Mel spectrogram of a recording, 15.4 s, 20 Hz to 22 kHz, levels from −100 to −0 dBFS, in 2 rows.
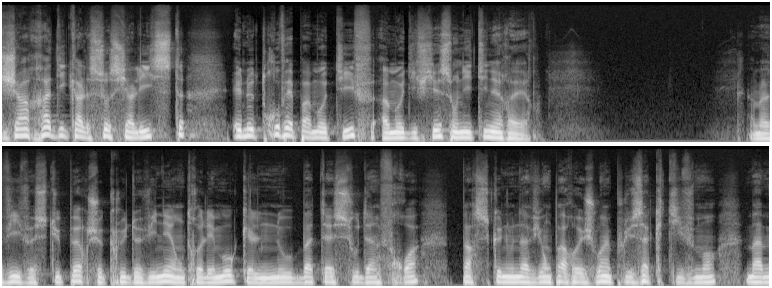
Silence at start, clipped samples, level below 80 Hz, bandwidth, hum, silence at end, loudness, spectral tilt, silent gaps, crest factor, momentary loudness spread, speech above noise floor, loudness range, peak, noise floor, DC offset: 0 s; under 0.1%; -38 dBFS; 14.5 kHz; none; 0 s; -16 LUFS; -6.5 dB/octave; none; 14 dB; 7 LU; 52 dB; 5 LU; -2 dBFS; -67 dBFS; 0.3%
